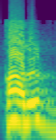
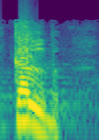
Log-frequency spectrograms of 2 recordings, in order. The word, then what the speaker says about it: qalb: But when you pronounce the word qalb with a kaf, it becomes kalb. And kalb means dog.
